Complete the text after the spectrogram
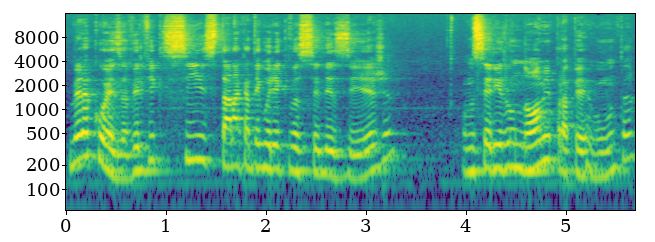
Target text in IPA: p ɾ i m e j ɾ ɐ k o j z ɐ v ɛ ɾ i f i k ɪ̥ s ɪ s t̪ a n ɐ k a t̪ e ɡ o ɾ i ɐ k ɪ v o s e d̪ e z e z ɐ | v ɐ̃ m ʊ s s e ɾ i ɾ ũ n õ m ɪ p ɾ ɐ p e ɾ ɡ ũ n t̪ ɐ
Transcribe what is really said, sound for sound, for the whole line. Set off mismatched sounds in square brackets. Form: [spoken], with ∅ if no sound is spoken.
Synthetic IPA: p ɾ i m e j ɾ ɐ k o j z ɐ v [e] ɾ i f i k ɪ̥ s ɪ s t̪ a n ɐ k a t̪ e ɡ o ɾ i ɐ k ɪ v o s e d̪ e z e [ʒ] ɐ | v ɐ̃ m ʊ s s e ɾ i ɾ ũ n õ m ɪ p ɾ ɐ p e ɾ ɡ ũ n t̪ ɐ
